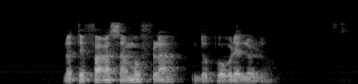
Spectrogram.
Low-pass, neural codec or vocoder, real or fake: 7.2 kHz; none; real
